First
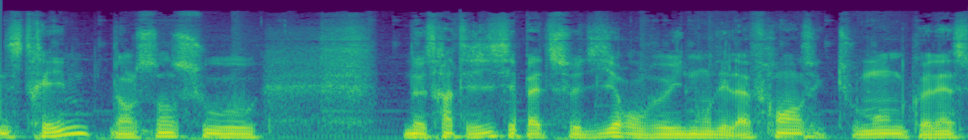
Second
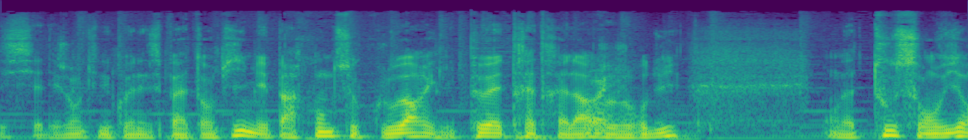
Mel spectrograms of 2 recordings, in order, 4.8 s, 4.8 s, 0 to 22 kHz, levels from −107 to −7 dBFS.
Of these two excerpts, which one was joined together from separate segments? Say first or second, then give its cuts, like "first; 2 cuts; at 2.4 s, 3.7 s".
second; 2 cuts; at 2.2 s, 3.9 s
